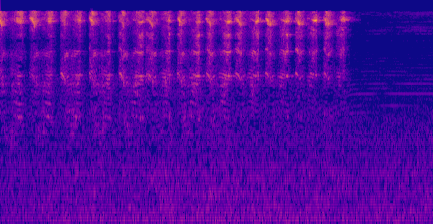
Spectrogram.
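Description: Electric nail drill bit grinding an acrylic nail: a fast, scratchy rasp in rapid pulses as the bit works across the nail, cutting off suddenly near the end when the bit is lifted away.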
